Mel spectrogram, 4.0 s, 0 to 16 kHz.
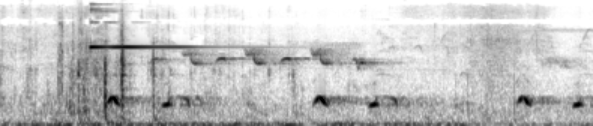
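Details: Common cuckoo described as off-key, the same tone-deaf bird present last year and still off-key this year. Two-note cu-coo calls, a higher note dropping to a lower one, repeated about every 1.4 seconds, with other birds chirping higher.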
